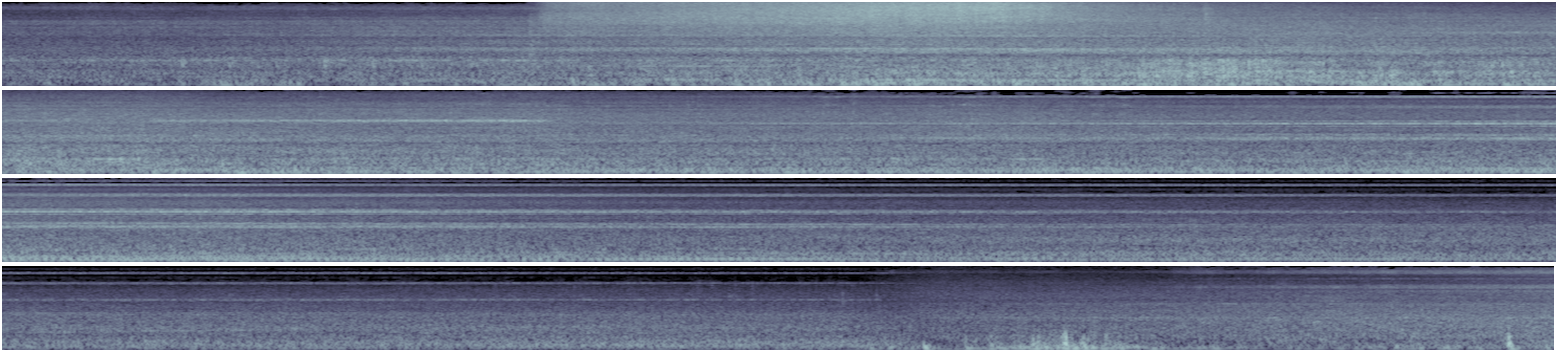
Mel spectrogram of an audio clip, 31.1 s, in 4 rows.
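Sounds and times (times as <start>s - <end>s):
train rumbling on rails: 0.0s - 31.0s
faint high squealing: 0.3s - 31.0s
loud hiss: 2.2s - 6.1s.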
